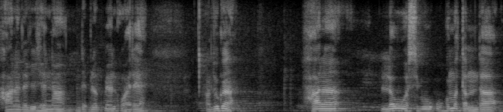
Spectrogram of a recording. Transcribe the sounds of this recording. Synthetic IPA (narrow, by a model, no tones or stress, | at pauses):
hanɐdɐɡiɦenːɐdeblɐp̚mentojɾe | ɐduɡɐ | hanɐ | lɐwɐsibuʔubɐmɐtɐmdɐ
